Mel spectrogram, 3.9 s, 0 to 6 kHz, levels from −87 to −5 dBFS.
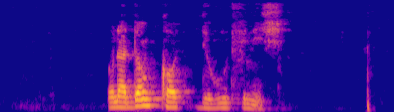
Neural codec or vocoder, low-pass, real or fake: none; 5.4 kHz; real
